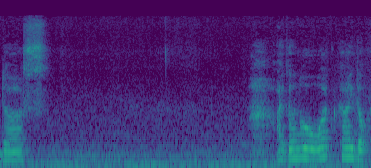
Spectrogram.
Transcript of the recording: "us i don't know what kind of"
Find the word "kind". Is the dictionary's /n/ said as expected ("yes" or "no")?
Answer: yes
